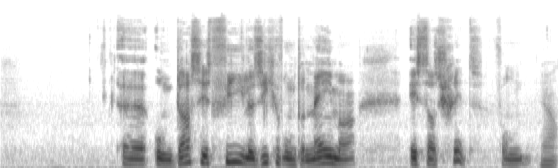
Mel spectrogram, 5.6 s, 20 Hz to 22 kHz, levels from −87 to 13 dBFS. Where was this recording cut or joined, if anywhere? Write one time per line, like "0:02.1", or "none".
0:02.1
0:02.8
0:04.4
